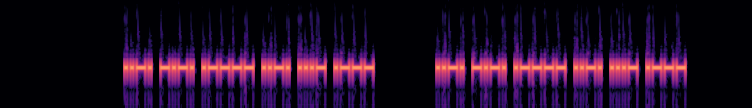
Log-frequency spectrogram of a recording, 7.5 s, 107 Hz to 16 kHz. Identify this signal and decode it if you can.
Morse code, heard as a keyed tone, about 37 wpm, 700 Hz. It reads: FC1FVJ FC1FVJ
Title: DXCC-100 Call Signs - 6 Characters - Repeated 2x - 40wpm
